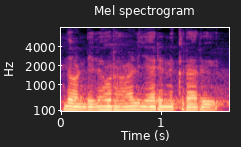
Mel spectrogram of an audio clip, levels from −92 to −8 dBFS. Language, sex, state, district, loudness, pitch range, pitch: Tamil, male, Tamil Nadu, Kanyakumari, -14 LUFS, 105-110 Hz, 110 Hz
